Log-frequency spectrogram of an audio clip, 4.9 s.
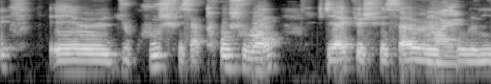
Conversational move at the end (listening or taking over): listening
